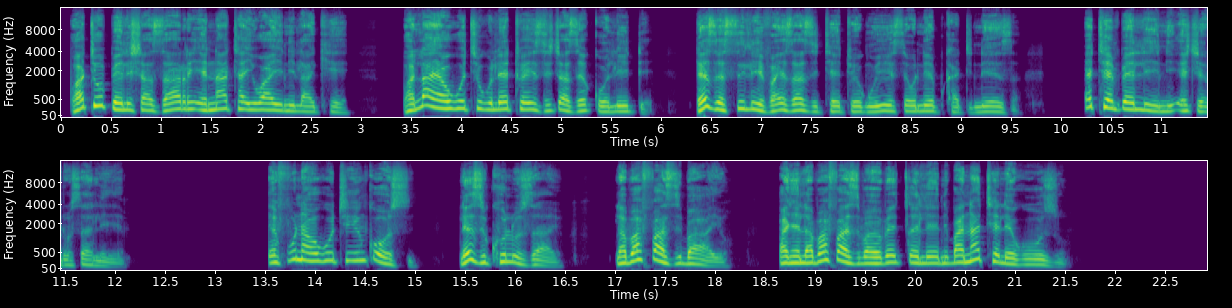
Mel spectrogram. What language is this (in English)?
North Ndebele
